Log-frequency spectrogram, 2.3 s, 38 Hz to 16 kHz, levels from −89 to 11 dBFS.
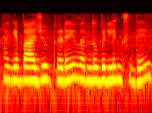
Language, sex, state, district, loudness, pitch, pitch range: Kannada, female, Karnataka, Bidar, -16 LUFS, 225 Hz, 220-235 Hz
